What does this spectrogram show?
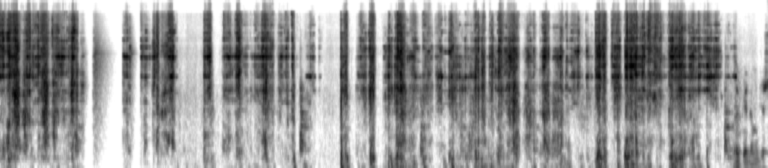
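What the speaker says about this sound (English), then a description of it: "Look how crappy the shingles are. They're just tearing apart." Old, deteriorating asphalt roof shingles are torn and pried off the roof decking, giving loud, ragged scraping and ripping bursts that continue with brief pauses, close and dominant.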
